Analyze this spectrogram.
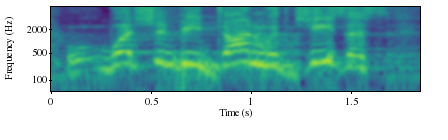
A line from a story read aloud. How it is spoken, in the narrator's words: they shouted out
